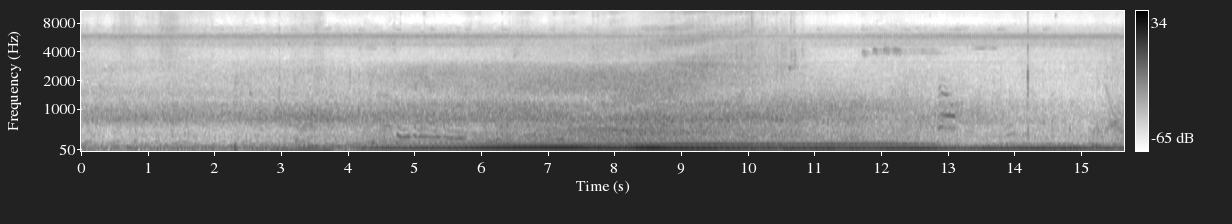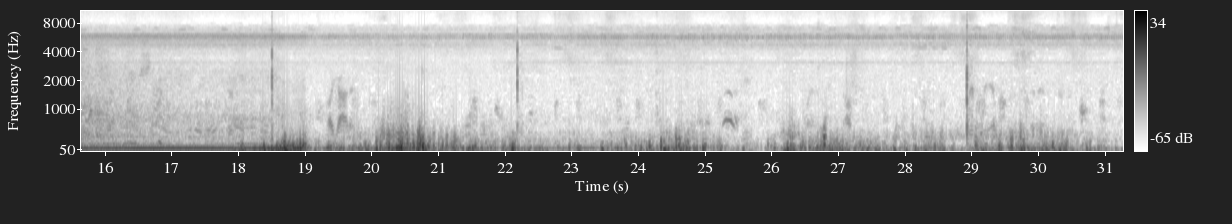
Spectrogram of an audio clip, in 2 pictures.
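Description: Crickets or other insects chirring steadily in a grassy field. Under them, a low motor hum swells over a few seconds, holds, and stops abruptly about 18 seconds in. Irregular low gusts of wind on the microphone follow.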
